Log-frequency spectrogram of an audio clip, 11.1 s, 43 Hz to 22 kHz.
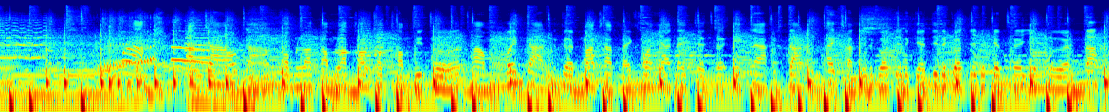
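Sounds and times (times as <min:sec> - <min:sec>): drum kit steady beat: 0:00.0 - 0:11.0
live band music: 0:00.0 - 0:11.0.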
